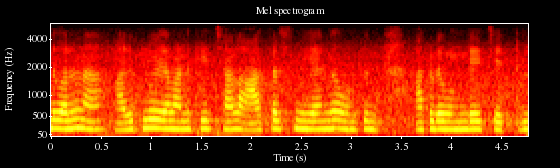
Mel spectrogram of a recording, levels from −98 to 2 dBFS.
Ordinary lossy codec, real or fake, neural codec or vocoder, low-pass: none; real; none; 5.4 kHz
